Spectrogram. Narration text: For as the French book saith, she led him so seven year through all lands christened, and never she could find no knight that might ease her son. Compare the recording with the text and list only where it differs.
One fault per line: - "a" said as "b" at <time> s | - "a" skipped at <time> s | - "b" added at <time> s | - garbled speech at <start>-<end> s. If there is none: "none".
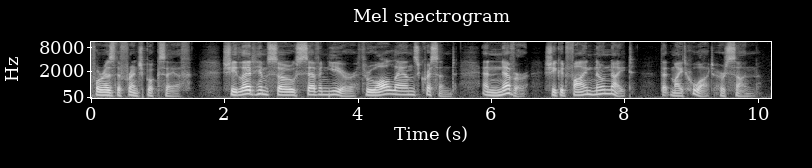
- "ease" said as "huat" at 9.0 s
